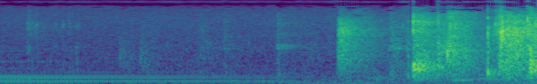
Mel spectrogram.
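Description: A guitar plays softly, notes ringing.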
